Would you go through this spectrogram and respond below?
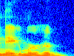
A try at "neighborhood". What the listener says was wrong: The way you said that, I heard the G in that word.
